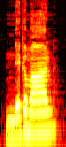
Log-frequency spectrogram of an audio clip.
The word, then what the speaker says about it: Negamon: And the Digimon's name is spelled N-E-G-A-M-O-N and pronounced Negamon.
